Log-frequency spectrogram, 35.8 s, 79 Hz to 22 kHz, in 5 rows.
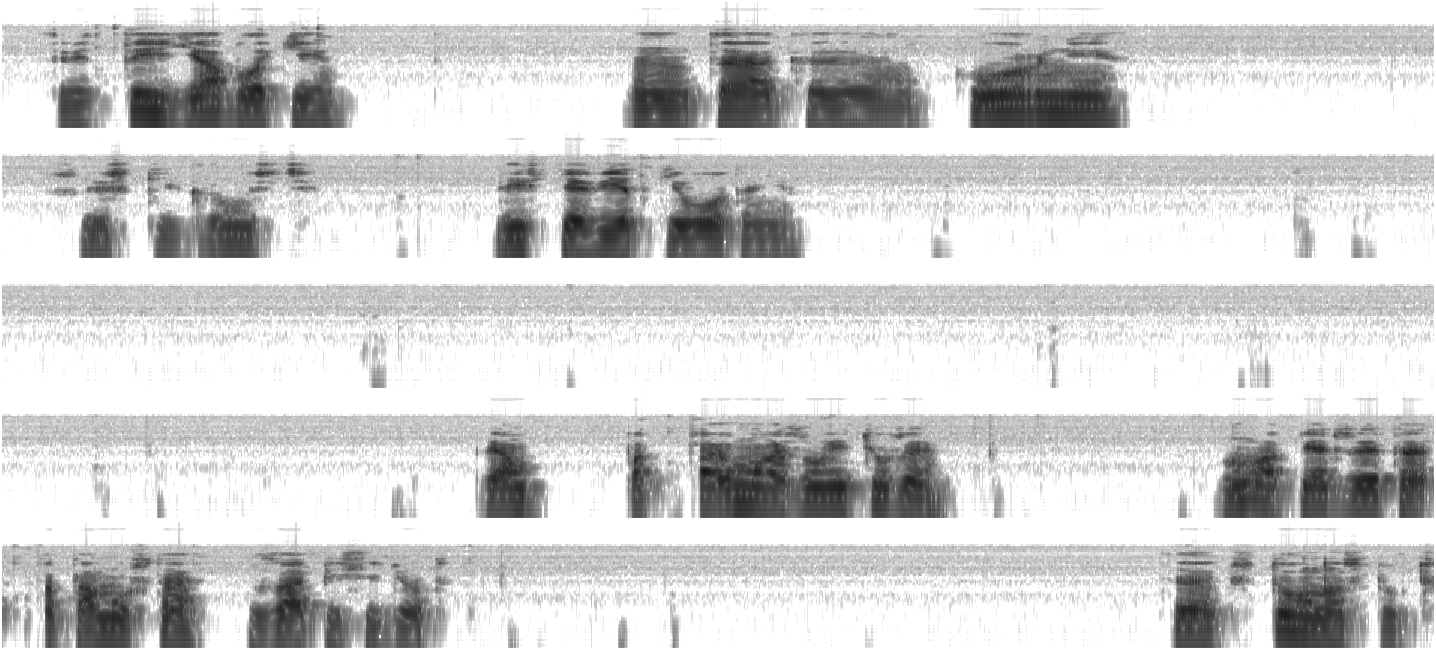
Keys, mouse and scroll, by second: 12.3-14.2 middle drag, 14.6-16.9 middle drag, 17.6-20.5 drag, 21.4-22.8 shift+middle drag, 23.6-24.9 shift+middle drag, 25.6 scroll up 1, 25.8 shift+middle click, 26.4 scroll down 1, 27.5-28.8 shift+middle drag, 29.6-31.1 shift+middle drag, 34.6 middle click.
